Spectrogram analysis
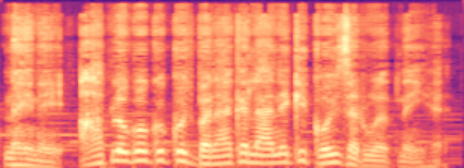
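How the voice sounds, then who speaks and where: A man acts out a haughty neighbourhood man from a cartoon drama. The voice is pushed up high and loud, scornful and belittling toward poorer households. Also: sing-song, a little fast, close to an everyday voice.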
